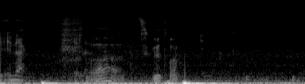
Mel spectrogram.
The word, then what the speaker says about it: enak: Enak? Enak. Enak. That's a K at the end, but I think you don't really pronounce it.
